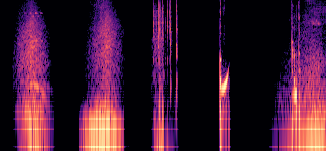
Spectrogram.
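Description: Sound effects for an animated logo: two soft whooshes, a quick cluster of clicks, a short pop that dips and rises in pitch, then a last whoosh with sharp clicks near the end.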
